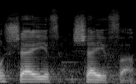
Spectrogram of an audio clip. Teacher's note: So we have a long vowel and a short vowel there, shayif, and it's the short vowel that disappears when we put the a on the end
